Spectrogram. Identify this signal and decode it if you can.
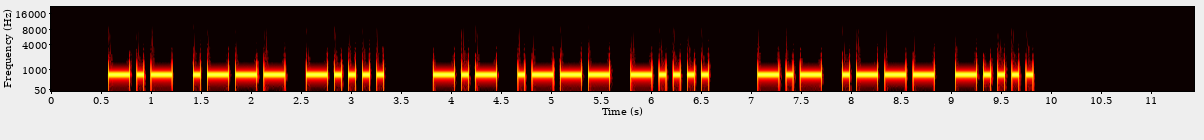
Morse code, heard as a keyed tone, about 17 wpm, 700 Hz. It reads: KJ6 KJ6 KJ6
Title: Callsign Prefixes for Top 25 DXCC - Repeated 3x - 17wpm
